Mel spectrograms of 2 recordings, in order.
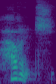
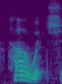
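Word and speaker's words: Harwich: Haritch in Essex, Haritch, it's spelled.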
